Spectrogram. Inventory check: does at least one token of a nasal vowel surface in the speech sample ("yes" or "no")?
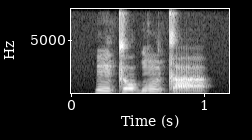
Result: yes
